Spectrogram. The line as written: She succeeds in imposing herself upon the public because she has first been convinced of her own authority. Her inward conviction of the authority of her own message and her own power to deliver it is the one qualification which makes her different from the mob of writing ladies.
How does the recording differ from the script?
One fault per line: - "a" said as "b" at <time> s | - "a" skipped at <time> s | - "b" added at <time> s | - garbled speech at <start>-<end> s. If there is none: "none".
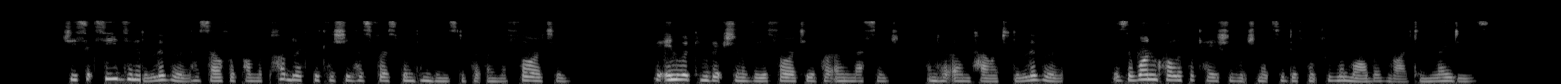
- "imposing" said as "deliver" at 1.4 s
